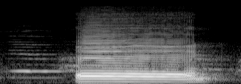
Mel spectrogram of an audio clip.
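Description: A man's voice holding one long, steady vowel at an even pitch, like a drawn-out chanted note, that dips slightly before it fades; a softer hum comes just before it.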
